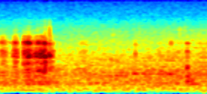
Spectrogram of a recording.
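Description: Crackling clicks and rustling on a hand-held microphone, loudest about half a second in, then a steady hiss.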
